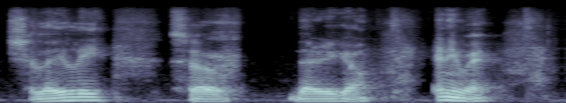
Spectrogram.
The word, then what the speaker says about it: shillelagh: like, unless you're going to go like a Shillelagh build. And yes, I pronounced it right.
